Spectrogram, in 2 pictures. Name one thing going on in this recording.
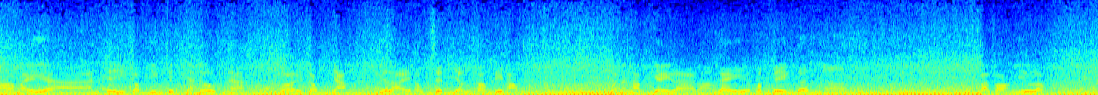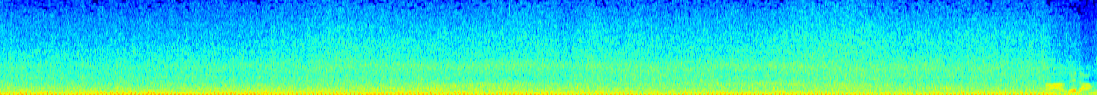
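A motorbike engine hums steadily nearby.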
